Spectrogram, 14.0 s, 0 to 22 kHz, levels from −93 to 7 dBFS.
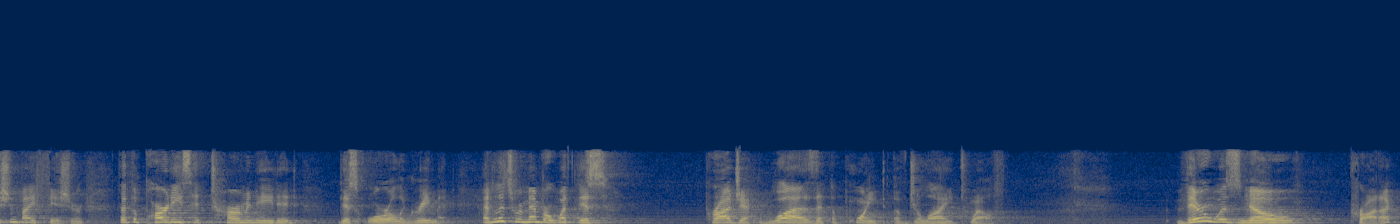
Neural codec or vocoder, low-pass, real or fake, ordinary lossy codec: none; 7.2 kHz; real; AAC, 32 kbps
